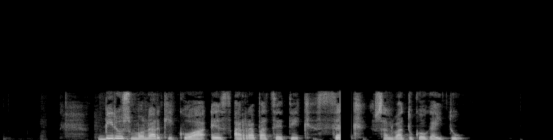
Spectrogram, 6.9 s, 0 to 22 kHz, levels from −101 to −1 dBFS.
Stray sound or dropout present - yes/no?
yes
